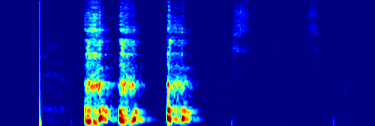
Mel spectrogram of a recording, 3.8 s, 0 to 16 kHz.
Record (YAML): three_cough_length: 3.8 s
three_cough_amplitude: 28883
three_cough_signal_mean_std_ratio: 0.33
survey_phase: beta (2021-08-13 to 2022-03-07)
age: 45-64
gender: Male
wearing_mask: 'No'
symptom_none: true
symptom_onset: 4 days
smoker_status: Never smoked
respiratory_condition_asthma: false
respiratory_condition_other: false
recruitment_source: REACT
submission_delay: 1 day
covid_test_result: Negative
covid_test_method: RT-qPCR
influenza_a_test_result: Negative
influenza_b_test_result: Negative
